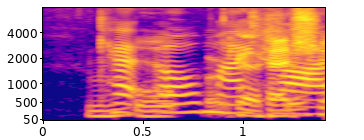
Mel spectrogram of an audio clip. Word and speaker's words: Kesha: So take like Keisha. – Kesha, God.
